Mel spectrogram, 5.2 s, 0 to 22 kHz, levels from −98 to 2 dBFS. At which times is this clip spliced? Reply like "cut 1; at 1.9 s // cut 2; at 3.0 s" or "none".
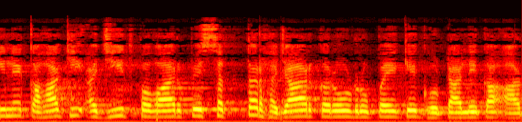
none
